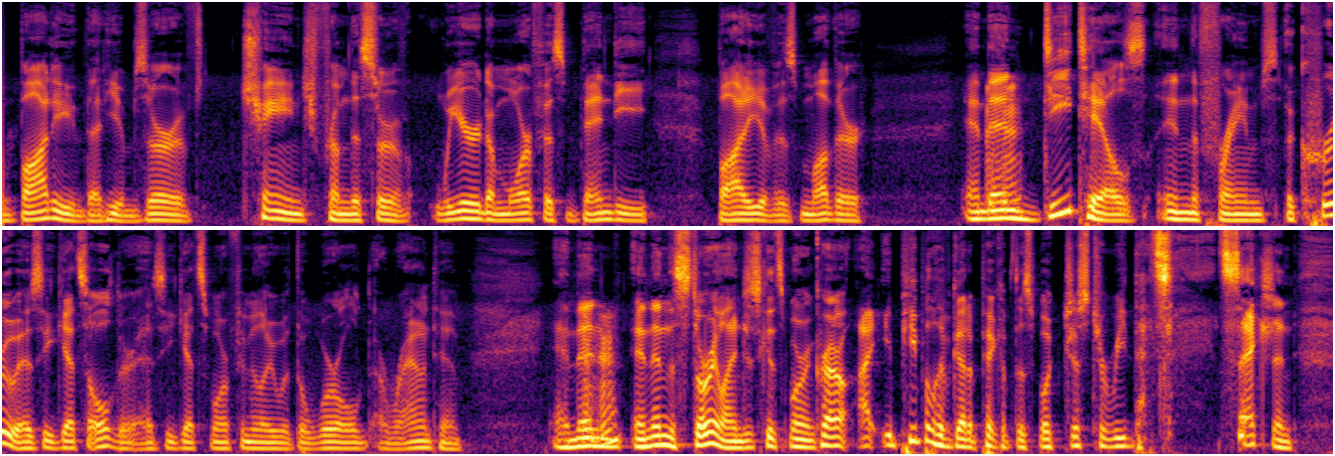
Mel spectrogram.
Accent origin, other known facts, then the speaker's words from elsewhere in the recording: Watertown, Massachusetts, United States; but I grew up in Watertown outside of Boston, and it was a little town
